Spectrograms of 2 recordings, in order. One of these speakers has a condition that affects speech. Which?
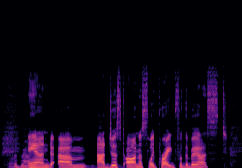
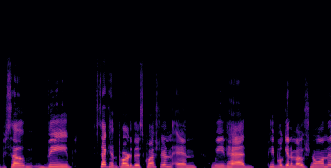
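The second: cerebral palsy; limited mobility, legs.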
